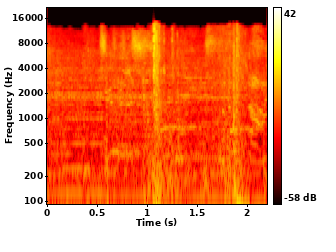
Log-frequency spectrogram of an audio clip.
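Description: Two hard hit sound effects of a film fistfight over a steady music score: the louder one about a second in, the second near the end.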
